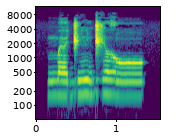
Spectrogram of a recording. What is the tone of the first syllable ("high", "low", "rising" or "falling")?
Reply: low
